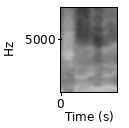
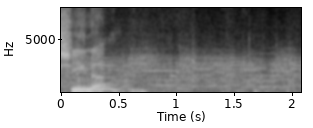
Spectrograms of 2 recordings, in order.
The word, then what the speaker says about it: Sheena: So, it's not Shina, it's Sheena.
